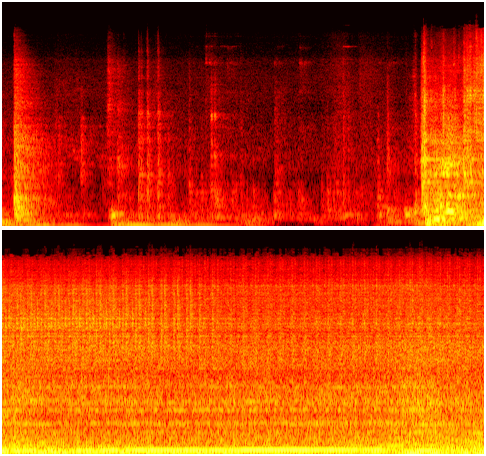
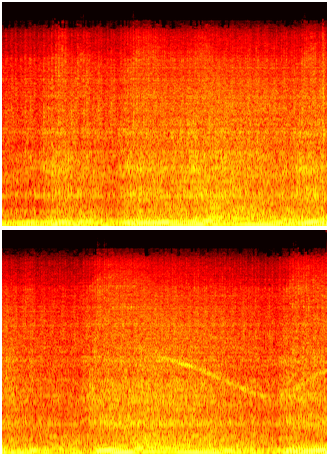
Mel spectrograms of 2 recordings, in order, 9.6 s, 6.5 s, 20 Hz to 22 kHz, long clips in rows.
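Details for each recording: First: 1967 Land Rover Series 2A after swapping its troublesome Solex carburettor for a used Zenith with a modified, inverted original arm: handling noise, then it fires and settles into a steady, even low idle with no knocks or misses. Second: 1967 (stated 1867) Land Rover Series 2a petrol engine just after swapping Solex carburettor for Zenith, new vacuum advance line, primed; runs loud and rough with sharp pops through the rumble, backfiring, cause not yet found.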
